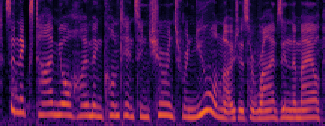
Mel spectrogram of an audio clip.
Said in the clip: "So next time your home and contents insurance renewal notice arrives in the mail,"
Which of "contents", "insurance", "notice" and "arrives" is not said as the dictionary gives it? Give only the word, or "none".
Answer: none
